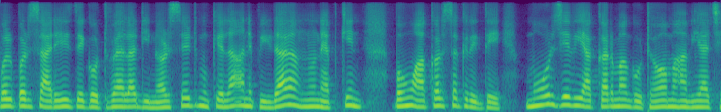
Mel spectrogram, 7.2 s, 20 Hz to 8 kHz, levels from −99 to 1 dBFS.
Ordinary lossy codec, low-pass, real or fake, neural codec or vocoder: none; 7.2 kHz; fake; codec, 16 kHz, 0.3 kbps, FocalCodec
